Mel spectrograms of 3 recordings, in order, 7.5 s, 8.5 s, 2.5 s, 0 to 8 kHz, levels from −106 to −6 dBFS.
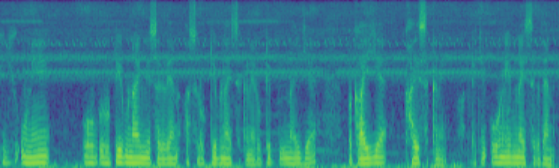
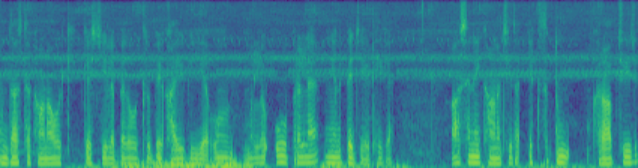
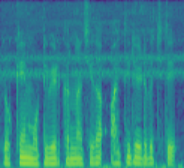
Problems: none marked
